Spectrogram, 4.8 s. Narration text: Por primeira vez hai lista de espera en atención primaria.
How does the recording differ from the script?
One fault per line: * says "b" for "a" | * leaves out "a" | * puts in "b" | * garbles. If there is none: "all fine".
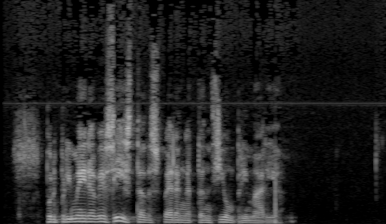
* leaves out "hai"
